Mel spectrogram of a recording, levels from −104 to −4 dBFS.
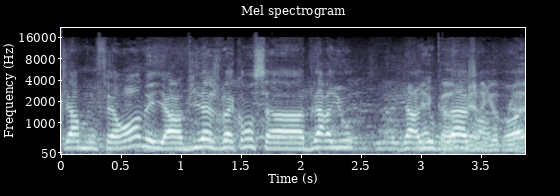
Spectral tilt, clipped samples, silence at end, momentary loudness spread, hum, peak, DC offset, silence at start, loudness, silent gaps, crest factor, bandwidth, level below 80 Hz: -6 dB/octave; under 0.1%; 0 s; 5 LU; none; -2 dBFS; under 0.1%; 0 s; -15 LUFS; none; 12 dB; 15.5 kHz; -50 dBFS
